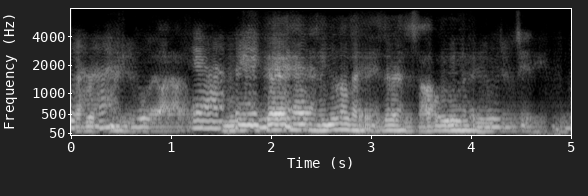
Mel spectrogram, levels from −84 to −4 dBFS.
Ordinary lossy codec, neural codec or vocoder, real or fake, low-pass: none; codec, 16 kHz, 0.5 kbps, FreqCodec, smaller model; fake; none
